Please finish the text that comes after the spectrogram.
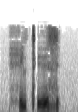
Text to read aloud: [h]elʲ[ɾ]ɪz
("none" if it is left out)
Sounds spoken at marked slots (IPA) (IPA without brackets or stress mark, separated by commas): h, tʼ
